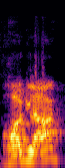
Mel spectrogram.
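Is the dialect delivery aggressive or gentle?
aggressive. It is said in a harsh, aggressive Bergen dialect. The word refers to a shotgun. "Det er den aggressive bergens"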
